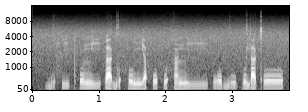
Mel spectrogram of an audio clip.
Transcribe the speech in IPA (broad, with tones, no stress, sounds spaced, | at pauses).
b ʊ˨ f iː˦ pʰ o˨˦ n iː˦ ɓ a˨ ɡ ʊ˦ h o˨ ɲ a˨ f o˦ f ʊ˨ h ã˨ n iː˦ | β o˨ b uː˨ p ʊ˨ j a˦ kʼ oː˦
